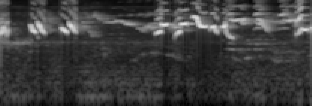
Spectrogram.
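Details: Oriental magpie-robin, a kept songbird warmed up into full, energetic song with open beak: varied whistled and slurred notes around mid-high pitch, short bursts with quick rising and falling phrases, quiet pauses between.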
